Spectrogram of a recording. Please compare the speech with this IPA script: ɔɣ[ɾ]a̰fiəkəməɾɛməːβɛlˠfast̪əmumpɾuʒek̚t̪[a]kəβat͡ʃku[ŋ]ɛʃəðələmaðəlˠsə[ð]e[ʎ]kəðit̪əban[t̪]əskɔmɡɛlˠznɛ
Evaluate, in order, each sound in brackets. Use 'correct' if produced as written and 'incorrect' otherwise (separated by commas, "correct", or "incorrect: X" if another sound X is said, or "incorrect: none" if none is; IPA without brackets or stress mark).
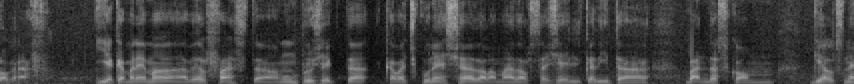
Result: correct, incorrect: ə, incorrect: n, incorrect: ʒ, correct, incorrect: d̪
